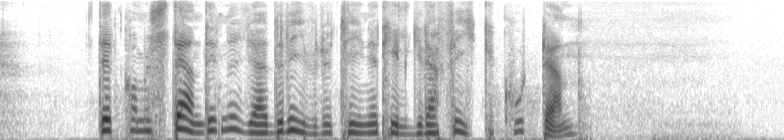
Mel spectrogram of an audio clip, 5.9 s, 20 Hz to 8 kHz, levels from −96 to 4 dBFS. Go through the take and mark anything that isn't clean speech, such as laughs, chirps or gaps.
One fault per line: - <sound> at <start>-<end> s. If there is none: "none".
none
